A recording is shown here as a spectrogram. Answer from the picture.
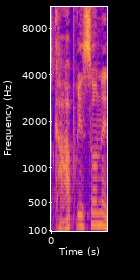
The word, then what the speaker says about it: Capri-Sun: Viele denken ja, die haben aus Capri-Sun einen englischen Namen gemacht. Alles ist bloß noch Englisch heutzutage. Capri-Sun. Dabei ist es kurpelzig. Haben die meisten noch gar nicht verstanden. Capri-Sun.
